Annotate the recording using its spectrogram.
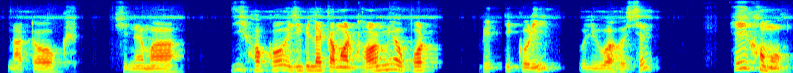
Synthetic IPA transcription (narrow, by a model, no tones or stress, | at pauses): natɔk | sinɛma | zixɔkɔzibilakamaɹdʱɔɹmijɔupɔt̚ | bʱitːikoɹi | uliʊaɦojsɛ | xejxʰɔmu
